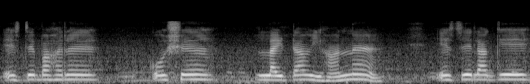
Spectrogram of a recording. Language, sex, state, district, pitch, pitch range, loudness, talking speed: Punjabi, male, Punjab, Kapurthala, 220 Hz, 210-225 Hz, -15 LUFS, 115 wpm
